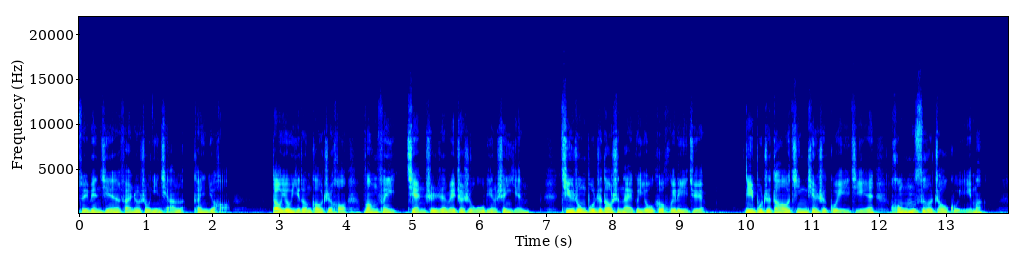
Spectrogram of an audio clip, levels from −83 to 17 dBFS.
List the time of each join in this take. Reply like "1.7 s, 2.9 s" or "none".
2.8 s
